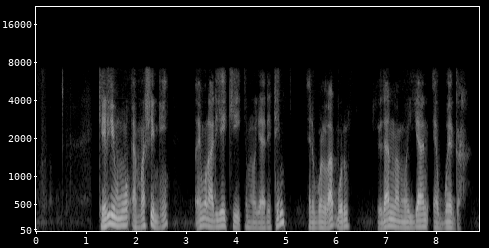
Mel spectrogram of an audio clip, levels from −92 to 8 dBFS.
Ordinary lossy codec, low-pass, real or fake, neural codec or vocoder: none; 7.2 kHz; fake; codec, 16 kHz, 1.1 kbps, Voila-Tokenizer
